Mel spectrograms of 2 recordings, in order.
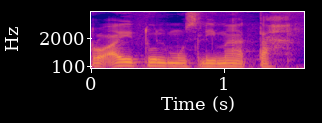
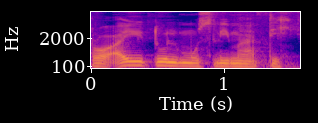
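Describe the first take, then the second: First: The last word does not end in 'i'. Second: The last word ends with an 'i' vowel. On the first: The speaker calls it wrong. "Ini salah" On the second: The speaker calls it right. "Yang benar adalah ... dibaca dengan harkah kasrah"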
